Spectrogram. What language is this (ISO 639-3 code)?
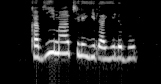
dag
